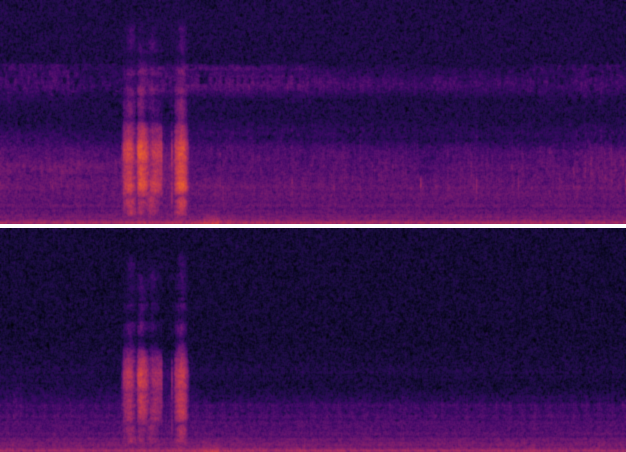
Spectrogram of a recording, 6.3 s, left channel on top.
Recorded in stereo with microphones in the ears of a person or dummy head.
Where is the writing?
10° left (ahead or behind).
